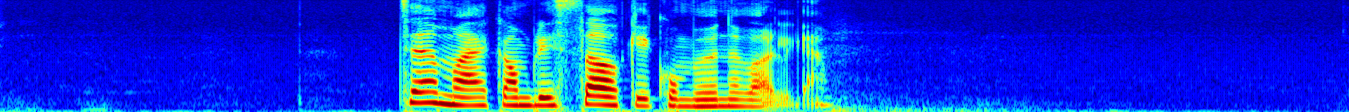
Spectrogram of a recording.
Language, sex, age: Norwegian, female, 30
